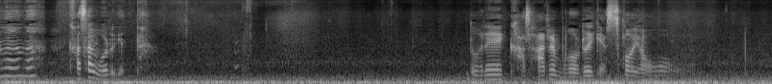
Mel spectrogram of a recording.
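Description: A young woman speaks playfully close to a phone microphone.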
